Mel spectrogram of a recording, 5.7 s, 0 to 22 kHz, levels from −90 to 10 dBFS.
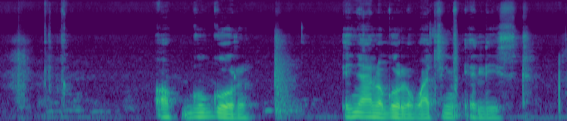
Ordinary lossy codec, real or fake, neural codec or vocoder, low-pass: none; fake; vocoder, 44.1 kHz, 128 mel bands, Pupu-Vocoder; none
